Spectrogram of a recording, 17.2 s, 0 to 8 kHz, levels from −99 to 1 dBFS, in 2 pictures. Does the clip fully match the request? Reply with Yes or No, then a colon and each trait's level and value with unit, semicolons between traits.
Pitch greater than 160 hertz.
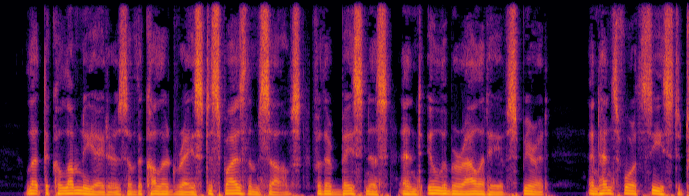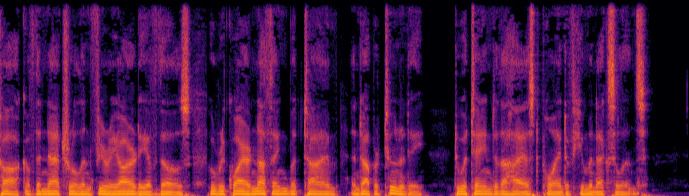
No: low, 100 Hz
